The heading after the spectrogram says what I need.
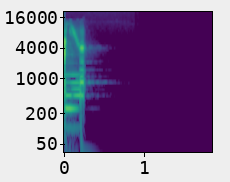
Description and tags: Square sound with square-shaped LFO modulating filter frequency.
filter, key, square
